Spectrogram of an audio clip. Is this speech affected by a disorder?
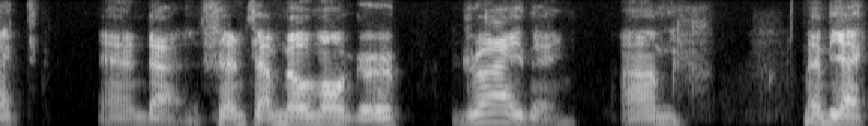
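Yes: cerebral palsy.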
